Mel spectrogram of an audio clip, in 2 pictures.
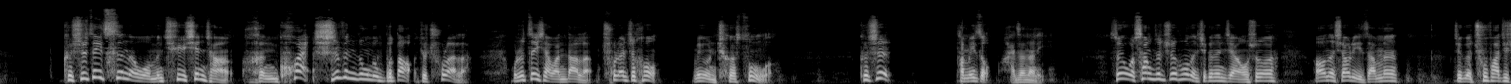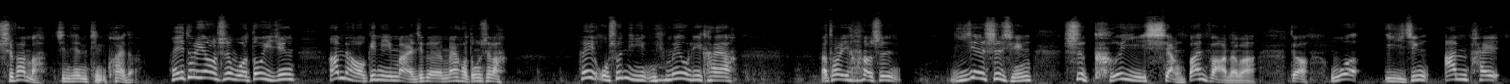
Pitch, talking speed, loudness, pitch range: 200 Hz, 280 characters per minute, -23 LUFS, 160-240 Hz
